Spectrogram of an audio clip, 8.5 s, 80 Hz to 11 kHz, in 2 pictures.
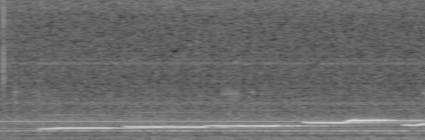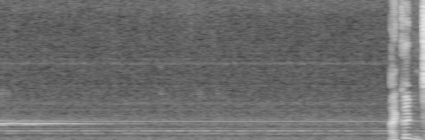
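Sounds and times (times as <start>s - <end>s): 
man whistling a slow wandering tune: 0.4s - 5.4s
speech: 8.2s - 8.4s.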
